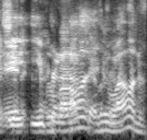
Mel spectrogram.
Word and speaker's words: Llewellyn: So from a wonderful Parliament member, stop me if I mispronounce his last name, Troy Llewellyn. I believe. – Yeah, Llewellyn, very nice Welsh name.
